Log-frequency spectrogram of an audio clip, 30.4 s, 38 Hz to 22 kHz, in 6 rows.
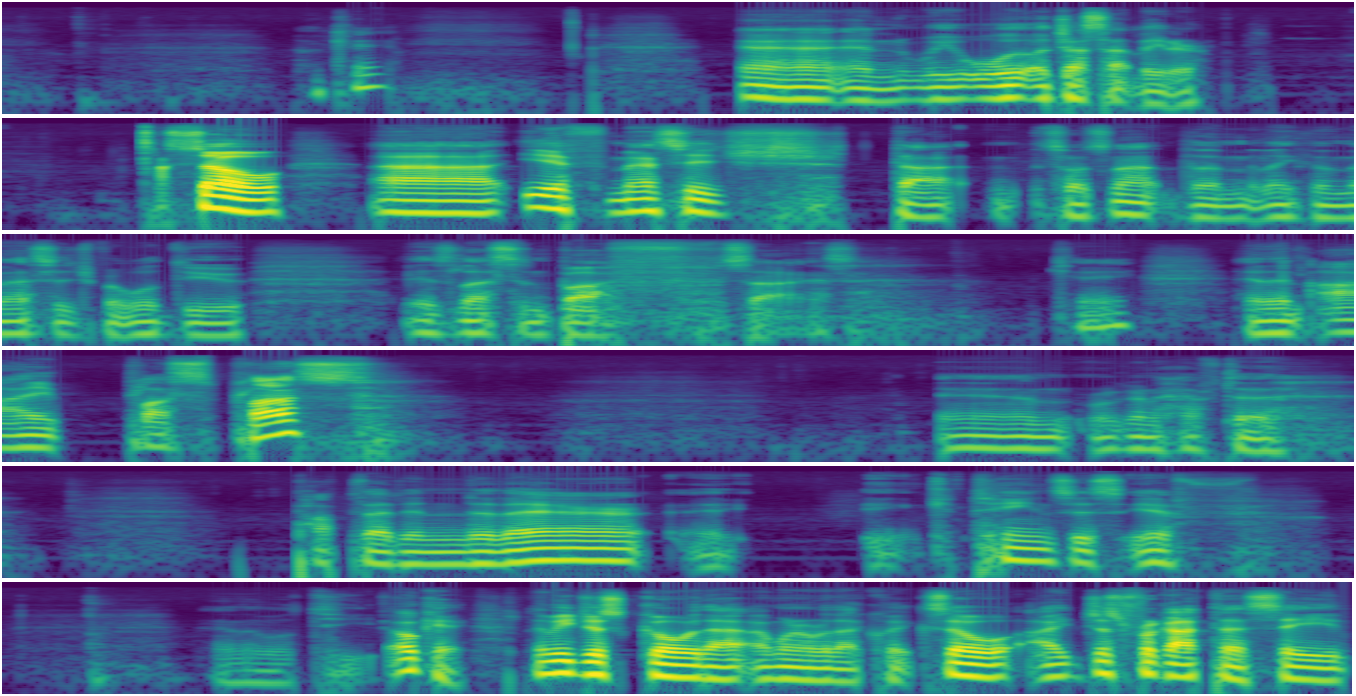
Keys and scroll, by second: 15.3 shift+|, 15.9 shift+_, 16.4 shift+BackSpace, 16.8 shift+=, 17.9 shift+0, 19.6 shift+[, 24.7 shift+Return, 25.7 shift+], 26.4 shift+super+t, 26.9 super+t.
